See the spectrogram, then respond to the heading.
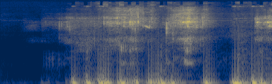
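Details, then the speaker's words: Crawler tractor clutch release (throw-out) bearing, removed and spun by hand: gritty, lumpy low rumble in two short bursts instead of a smooth silent spin; the bearing is worn and needs replacing. "so that sounds terrible well that's the throw up bearing that's supposed to spin nice and smooth and not make any noise"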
